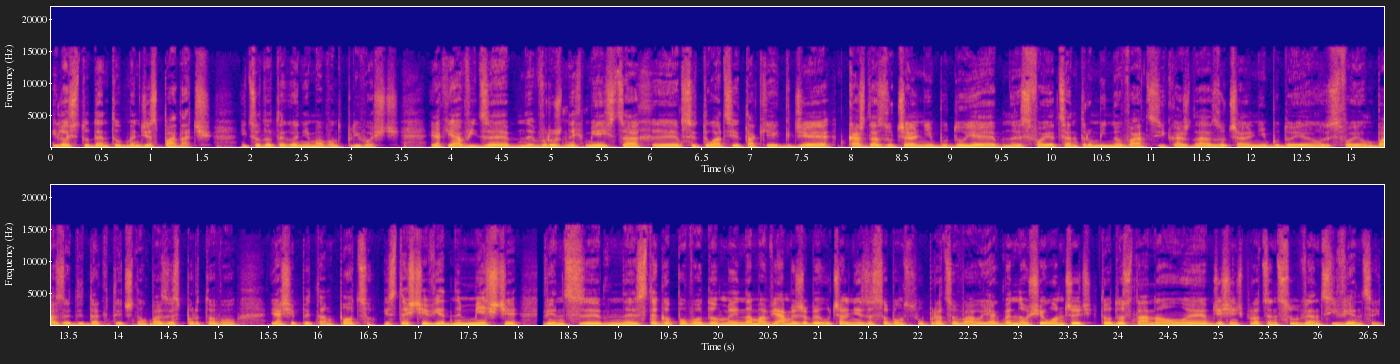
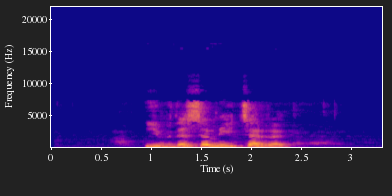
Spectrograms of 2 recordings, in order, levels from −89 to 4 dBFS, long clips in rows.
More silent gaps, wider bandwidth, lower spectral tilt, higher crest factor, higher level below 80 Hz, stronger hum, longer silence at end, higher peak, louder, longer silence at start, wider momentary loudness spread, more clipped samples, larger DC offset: first, 18.20-18.25 s vs none; first, 16 kHz vs 9.4 kHz; about the same, -5.5 dB/octave vs -5 dB/octave; second, 12 dB vs 18 dB; first, -40 dBFS vs -72 dBFS; neither; second, 0 s vs 0.95 s; first, -2 dBFS vs -8 dBFS; first, -15 LUFS vs -23 LUFS; second, 0 s vs 0.95 s; second, 6 LU vs 13 LU; neither; neither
